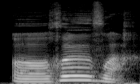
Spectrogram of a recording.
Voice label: "au revoir", French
